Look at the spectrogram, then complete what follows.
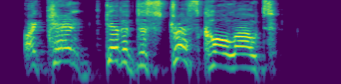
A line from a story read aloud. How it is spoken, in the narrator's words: cried the panicked lieutenant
